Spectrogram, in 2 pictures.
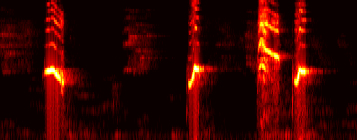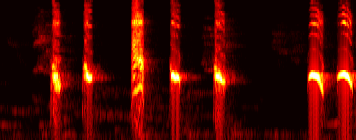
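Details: Greater green leafbird lure song meant to rouse other leafbirds, showing its learned repertoire: a varied sequence of slurred whistles, sharp chirps and brief buzzy notes, spaced irregularly, ending with two matching downslurred whistles.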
